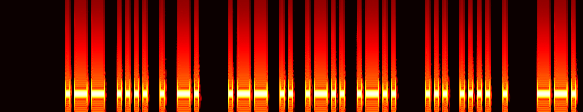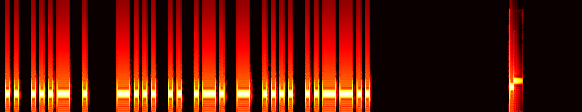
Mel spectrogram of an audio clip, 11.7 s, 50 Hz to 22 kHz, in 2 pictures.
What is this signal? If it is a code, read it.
Morse code, heard as a keyed tone, about 28 wpm, 700 Hz. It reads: WHEN WILL SHE GIVE BIRTH?
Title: Sentences from Top 1000 Words - Review Part 5 - 28wpm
